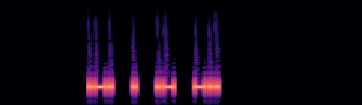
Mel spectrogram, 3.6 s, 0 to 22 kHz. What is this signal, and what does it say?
Morse code, heard as a keyed tone, about 36 wpm, spaced as for 25 wpm, 700 Hz. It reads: READ
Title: 2x Character Spacing - Top 300 Words - 35wpm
